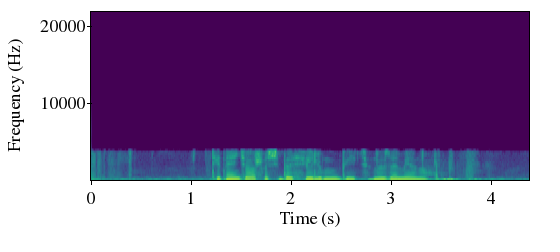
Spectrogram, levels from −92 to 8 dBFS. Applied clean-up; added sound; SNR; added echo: none; none; none; none.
